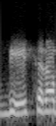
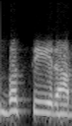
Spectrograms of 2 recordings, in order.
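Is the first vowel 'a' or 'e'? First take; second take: e; a. First: The first vowel is a long 'e' sound. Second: The first vowel is a short 'a' sound. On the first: The speaker calls it wrong. "अब आप बेसरा बोलोगे तो फिर ma'am meaning नहीं बता पाएंगी ना" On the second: The speaker calls it right. "वो स के ऊपर मात्रा है ना, तो बसेरा"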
